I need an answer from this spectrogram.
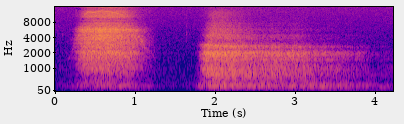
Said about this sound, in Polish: to oddychasz właśnie w ten sposób, że wydech jest dłuższy.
